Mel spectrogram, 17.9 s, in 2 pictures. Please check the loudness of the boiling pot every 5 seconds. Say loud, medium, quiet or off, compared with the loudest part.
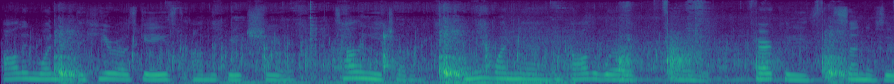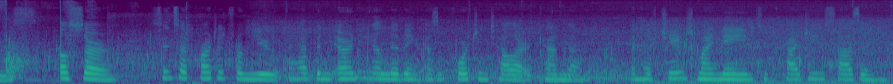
loud, medium, medium, medium.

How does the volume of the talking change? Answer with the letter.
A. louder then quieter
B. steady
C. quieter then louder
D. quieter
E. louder
B.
